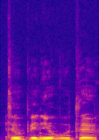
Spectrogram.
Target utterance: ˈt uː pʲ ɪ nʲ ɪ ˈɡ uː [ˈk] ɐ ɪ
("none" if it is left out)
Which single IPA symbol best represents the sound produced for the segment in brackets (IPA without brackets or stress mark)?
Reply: t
